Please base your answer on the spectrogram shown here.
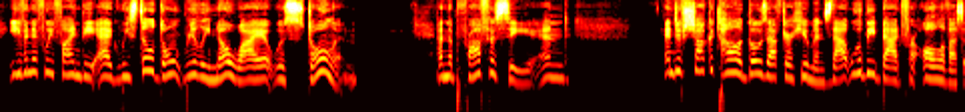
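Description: A calm, grown she-dragon guardian from a storybook, voiced by a woman. The speech is measured and reasoned, slightly raised in pitch, with a dry close sound. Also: no echo, lightly acted.

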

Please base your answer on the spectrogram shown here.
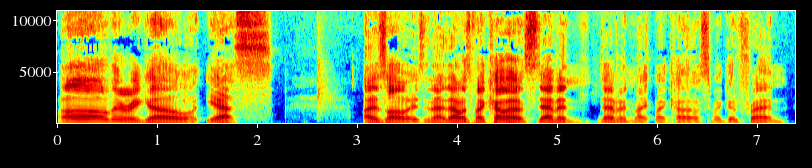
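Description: A man's voice: medium pitch, lively intonation, unhurried, dry recording. A man hosting a film review podcast, chatting in an informal, enthusiastic, rambling way. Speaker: podcast host. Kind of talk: casual film review chat.

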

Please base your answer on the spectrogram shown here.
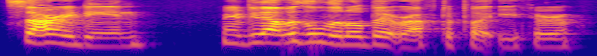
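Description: A woman's voice: mid-range voice, a little fast, a bit bright. A woman chatting casually as a podcast co-host, giggly, effusive and slangy. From Alberta, Canada. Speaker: podcast co-host, audio drama creator. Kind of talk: casual chat, answering listener questions.

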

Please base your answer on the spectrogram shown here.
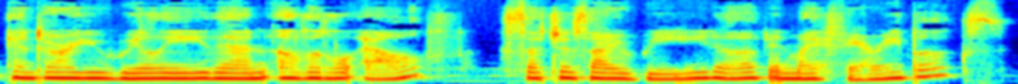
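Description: A woman voicing a sad, sweet little girl in a soft whisper. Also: mid-range voice, steady tone, measured pace, breathy edge, soft background music. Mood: wistful.

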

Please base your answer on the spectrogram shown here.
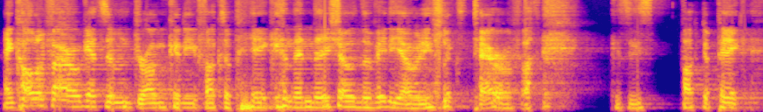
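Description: A man's voice: medium pitch, moderate pace, faint music behind. Sweary, teasing man in a reverberant space. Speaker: podcast co-host. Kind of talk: casual banter, crude joking. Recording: echoey reverberant room sound.

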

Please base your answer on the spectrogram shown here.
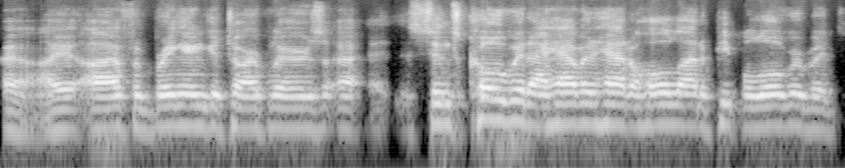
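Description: A man's voice: medium pitch, level tone, fairly quick, a little mellow. An older man in a casual interview, chatting in a rambling way with frequent restarts. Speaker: interview guest, musician.

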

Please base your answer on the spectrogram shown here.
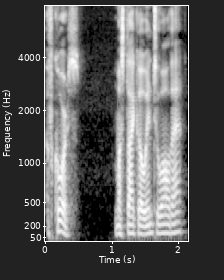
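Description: A man's voice: lowish voice, normal speed, voice pushed up, lightly acted. Man playing a serene, patient redeemed spirit. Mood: frank, kindly. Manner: calm, patient, gently urging. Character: serene, joyful male redeemed murderer spirit, younger, gently frank. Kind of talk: literary audiobook character dialogue.

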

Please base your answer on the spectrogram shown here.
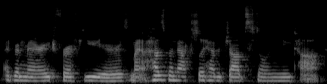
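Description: A woman's voice: on the low side, level tone, quick pace, darkish tone, low-quality recording. A middle-aged woman who grew up between Venezuela and the US, a law professor answering interview questions in a chatty, reflective way, with frequent laughs.

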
